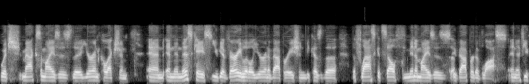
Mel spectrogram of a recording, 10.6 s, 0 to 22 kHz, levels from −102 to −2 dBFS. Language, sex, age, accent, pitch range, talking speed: English, male, 30-49, American, 110-125 Hz, 155 wpm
